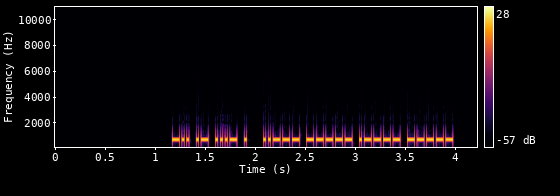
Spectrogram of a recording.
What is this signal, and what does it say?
Morse code, heard as a keyed tone, about 50 wpm, 700 Hz. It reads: DAVE 2010
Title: CWT Exchange 50wpm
